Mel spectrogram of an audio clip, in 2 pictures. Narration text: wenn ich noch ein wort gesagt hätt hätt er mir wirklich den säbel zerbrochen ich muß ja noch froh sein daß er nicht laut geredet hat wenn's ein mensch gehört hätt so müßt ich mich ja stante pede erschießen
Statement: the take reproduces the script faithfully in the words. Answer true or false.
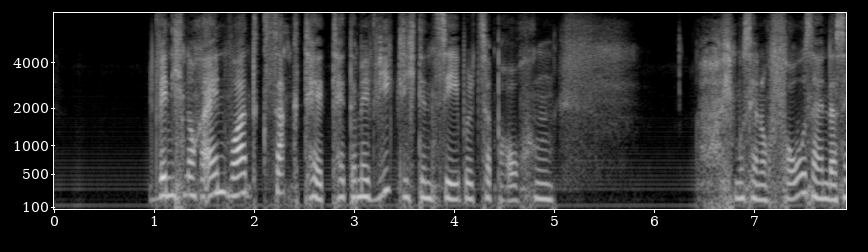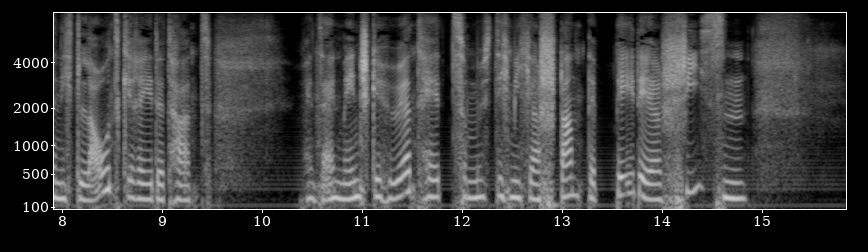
true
